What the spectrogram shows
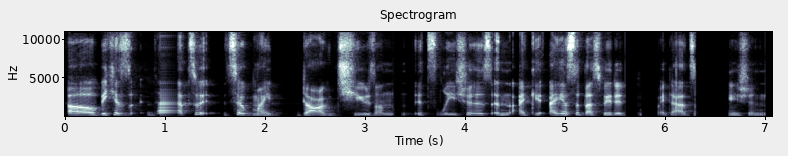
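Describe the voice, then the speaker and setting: Young woman co-host, low-pitched, rambling, laughing chat. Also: a little slow, a bit bright. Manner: rambling, laughs often, self-interrupting. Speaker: podcast co-host. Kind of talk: casual chat.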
